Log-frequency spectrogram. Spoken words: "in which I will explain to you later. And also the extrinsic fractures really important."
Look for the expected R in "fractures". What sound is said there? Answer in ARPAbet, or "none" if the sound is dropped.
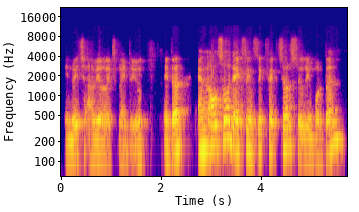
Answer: none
